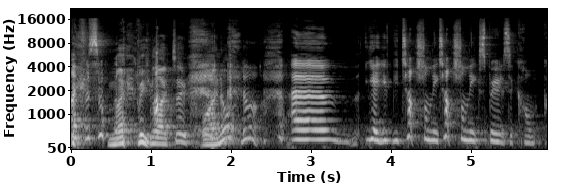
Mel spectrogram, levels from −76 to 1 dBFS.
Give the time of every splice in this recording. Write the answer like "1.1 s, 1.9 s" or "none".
1.0 s, 2.1 s, 4.0 s, 4.6 s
